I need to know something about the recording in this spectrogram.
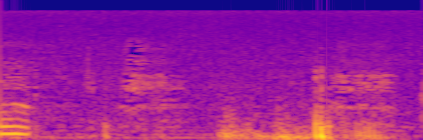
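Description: A man's unaccompanied singing voice: a long held note ends just after the start, then a short pause with a breath and faint vocal sounds before the next phrase.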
